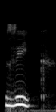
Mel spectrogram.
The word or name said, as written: zeek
